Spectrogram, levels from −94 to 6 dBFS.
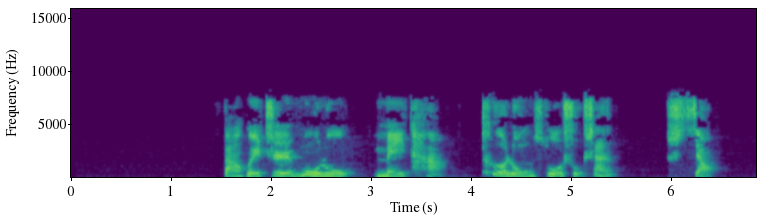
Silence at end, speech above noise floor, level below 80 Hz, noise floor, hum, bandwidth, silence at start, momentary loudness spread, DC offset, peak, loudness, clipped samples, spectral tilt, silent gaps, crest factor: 0.45 s; 66 dB; -64 dBFS; -84 dBFS; none; 8.4 kHz; 1.55 s; 12 LU; under 0.1%; -2 dBFS; -17 LUFS; under 0.1%; -1.5 dB/octave; none; 18 dB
